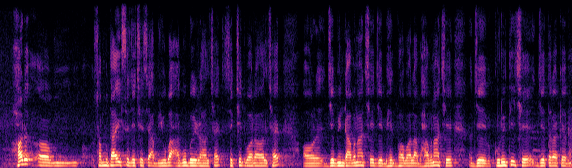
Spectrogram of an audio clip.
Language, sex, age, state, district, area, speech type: Maithili, male, 18-30, Bihar, Madhubani, rural, spontaneous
